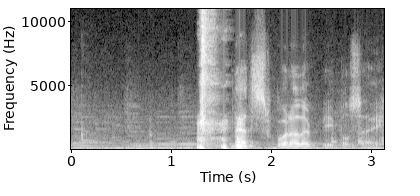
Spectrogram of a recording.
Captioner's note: chuckling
